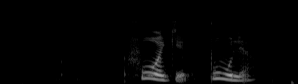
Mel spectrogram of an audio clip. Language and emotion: Russian, sad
